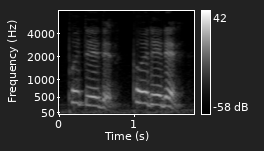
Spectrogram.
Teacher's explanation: Because instead of spending the time to let the air come out of your mouth, your tongue is just tapping the top of your mouth to make a D.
